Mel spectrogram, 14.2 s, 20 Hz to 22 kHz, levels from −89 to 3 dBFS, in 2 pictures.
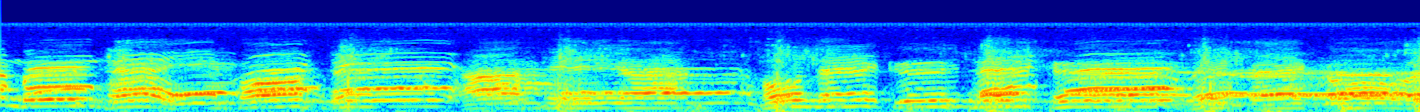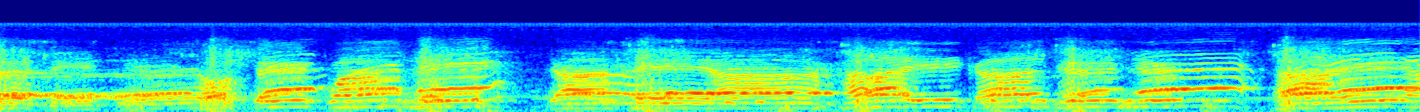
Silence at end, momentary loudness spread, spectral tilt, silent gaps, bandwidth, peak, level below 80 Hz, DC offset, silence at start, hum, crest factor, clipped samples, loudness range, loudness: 0 s; 7 LU; -5 dB/octave; none; 9.8 kHz; -4 dBFS; -46 dBFS; under 0.1%; 0 s; none; 16 dB; under 0.1%; 3 LU; -20 LUFS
